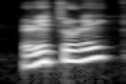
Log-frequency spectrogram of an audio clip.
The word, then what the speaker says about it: rhetoric: rhetoric اللي احنا قلنا السيل الأخيرة بتنطق K. rhetoric طبعا تقولش rhetoric لا rhetoric rhetoric خلاص كده.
